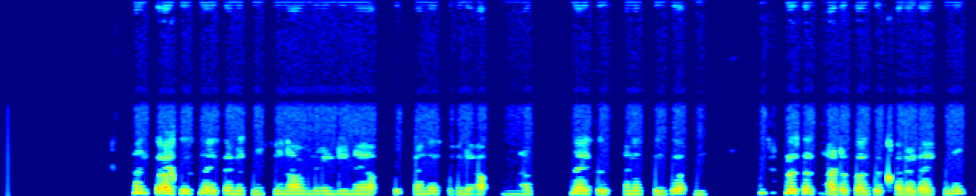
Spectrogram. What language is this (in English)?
Tigrinya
